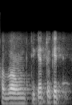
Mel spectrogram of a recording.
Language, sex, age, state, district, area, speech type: Assamese, male, 18-30, Assam, Charaideo, urban, conversation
